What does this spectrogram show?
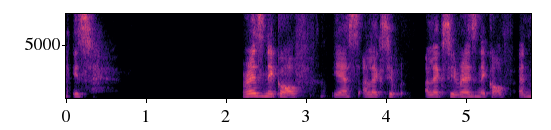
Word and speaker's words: Reznikov: station was expressed by ministry of defense alexei razitski harassing sorry my pronunciation is reznikov yes alexis alexi reznikov and maybe let's uh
